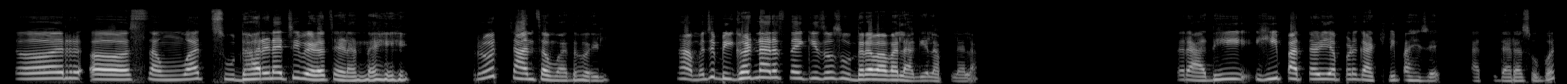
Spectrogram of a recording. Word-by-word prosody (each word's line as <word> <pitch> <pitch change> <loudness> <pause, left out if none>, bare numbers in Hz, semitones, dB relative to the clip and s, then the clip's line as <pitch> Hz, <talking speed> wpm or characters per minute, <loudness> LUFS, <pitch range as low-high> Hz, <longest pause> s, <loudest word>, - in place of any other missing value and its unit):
तर 270 +2 +1 0.2
अ, 230 -1 +6
संवाद 225 +2 -2
सुधारण्याची 250 +4 +1
वेळच 215 -3 +4
येणार 190 -3 -1
नाही. 210 +1 -2 0.7
रोज 325 +9 -2 0.2
छान 255 -4 +3
संवाद 190 -5 -2
होईल. 185 -2 -7 0.7
हां, 255 -3 -1
म्हणजे 235 +10 -4
बिघडणारच 300 +4 +4
नाही 285 -1 +1
की 280 +1 -3
जो 280 +2 -3
सुधरवावा 225 -4 +4
लागेल 175 -2 -5
आपल्याला. 155 -1 -12 2.0
तर 215 0 -12
आधी 195 +3 -3 0.3
ही 240 +5 -1
पातळी 250 -1 +1
आपण 235 0 -6
गाठली 195 -2 -5
पाहिजे 175 -4 -9
साथीदारासोबत, 170 - -13
225 Hz, 105 wpm, -23 LUFS, 195-260 Hz, 2.0 s, अ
